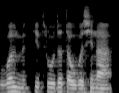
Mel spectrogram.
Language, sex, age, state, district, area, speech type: Manipuri, male, 18-30, Manipur, Tengnoupal, rural, spontaneous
